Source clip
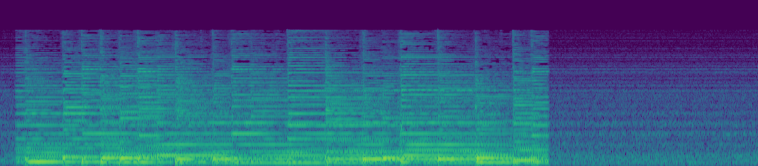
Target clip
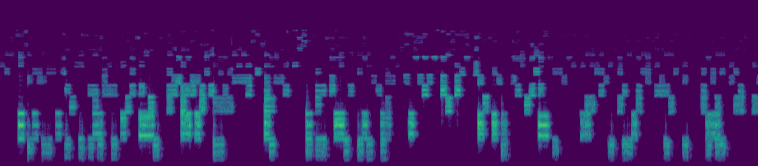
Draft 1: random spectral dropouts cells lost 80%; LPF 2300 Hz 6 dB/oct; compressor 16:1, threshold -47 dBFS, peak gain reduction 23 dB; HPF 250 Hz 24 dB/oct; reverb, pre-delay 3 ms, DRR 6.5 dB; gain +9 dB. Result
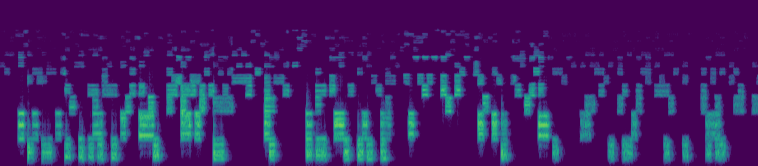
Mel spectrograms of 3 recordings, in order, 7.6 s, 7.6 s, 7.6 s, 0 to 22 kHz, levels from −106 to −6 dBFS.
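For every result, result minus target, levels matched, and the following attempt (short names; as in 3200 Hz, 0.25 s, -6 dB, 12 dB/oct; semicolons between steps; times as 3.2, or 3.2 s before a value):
250 Hz band +15.5 dB; compressor: peak gain reduction -6.5 dB
random spectral dropouts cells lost 80%; LPF 2300 Hz 6 dB/oct; compressor 16:1, threshold -47 dBFS, peak gain reduction 23 dB; HPF 510 Hz 24 dB/oct; reverb, pre-delay 3 ms, DRR 6.5 dB; gain +9 dB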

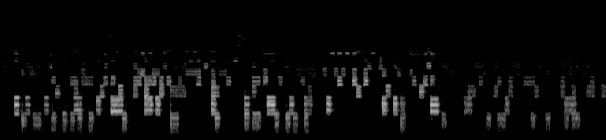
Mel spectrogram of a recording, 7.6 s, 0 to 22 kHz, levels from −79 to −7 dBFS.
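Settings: compressor: peak gain reduction -6.5 dB
random spectral dropouts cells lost 80%; LPF 2300 Hz 6 dB/oct; compressor 16:1, threshold -54 dBFS, peak gain reduction 29.5 dB; HPF 510 Hz 24 dB/oct; reverb, pre-delay 3 ms, DRR 6.5 dB; gain +9 dB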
